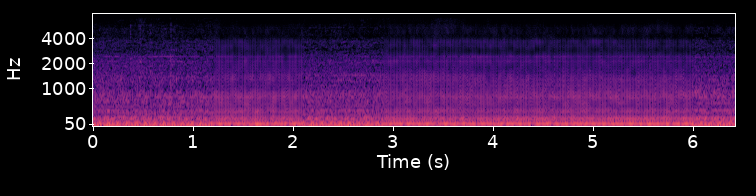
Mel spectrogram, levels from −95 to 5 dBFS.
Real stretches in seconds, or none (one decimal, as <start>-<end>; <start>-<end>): 0.0-1.2; 2.1-2.9; 6.0-6.4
